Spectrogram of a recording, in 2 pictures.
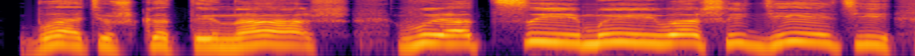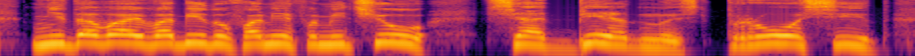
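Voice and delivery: high, drawn-out cry of a pleading crowd; peasants' crying plea. A narrator's reading. Peasants beg their master not to give them away, crying plea. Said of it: "закричали ещё раз мужики".

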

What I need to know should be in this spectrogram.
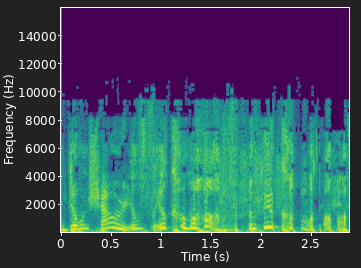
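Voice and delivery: high laughing plea. Real, not acted. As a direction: beg through laughter. Laughing, pleading she not shower.

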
